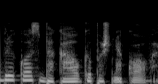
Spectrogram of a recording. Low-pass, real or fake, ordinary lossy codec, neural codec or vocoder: 7.2 kHz; real; AAC, 96 kbps; none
